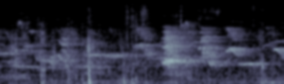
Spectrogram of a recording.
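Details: Puppies of My Black Butterfly and Bayleys giving thin, high whines and squeaks that slide up and down, with a louder cluster of cries midway and a sharp tap near the start.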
